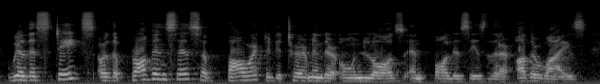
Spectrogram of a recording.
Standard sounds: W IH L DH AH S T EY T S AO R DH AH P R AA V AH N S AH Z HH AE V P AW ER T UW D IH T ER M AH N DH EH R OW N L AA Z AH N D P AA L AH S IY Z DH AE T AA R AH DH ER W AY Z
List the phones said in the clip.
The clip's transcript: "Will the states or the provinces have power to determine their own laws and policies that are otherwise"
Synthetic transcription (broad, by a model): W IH L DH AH S T EY T S AO R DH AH P R AA V AH N S AH Z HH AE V P AW ER T UW D IH T ER M AH N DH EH R OW N L AA Z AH N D P AA L AH S IY Z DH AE T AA R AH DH ER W AY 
